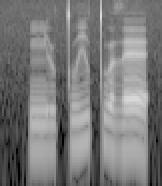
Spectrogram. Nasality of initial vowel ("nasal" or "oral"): oral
